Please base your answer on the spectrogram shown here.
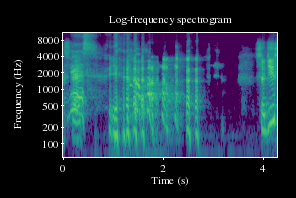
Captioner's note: both laughing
